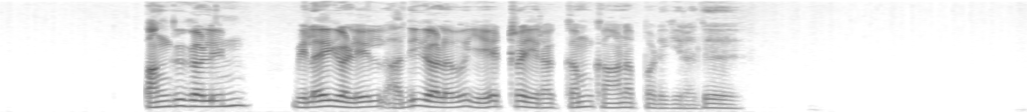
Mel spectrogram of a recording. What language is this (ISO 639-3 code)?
tam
